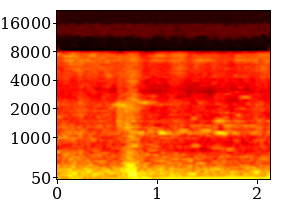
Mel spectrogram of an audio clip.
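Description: Bangkok BTS Skytrain car heard from inside the cabin: a steady low rumble, with one short knock about three-quarters of a second in.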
